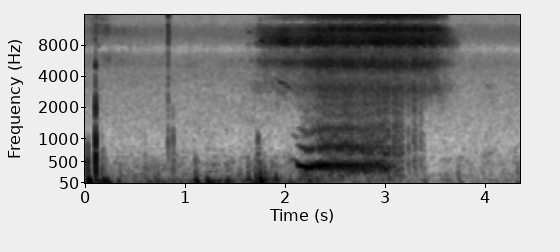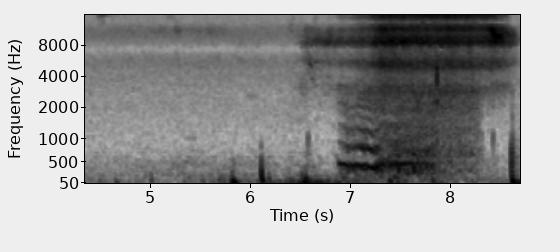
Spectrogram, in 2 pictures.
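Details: A sleeping pet gives soft, rattling snores, each a second or two long, about twelve breaths a minute, with faint room noise between them; snoring.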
